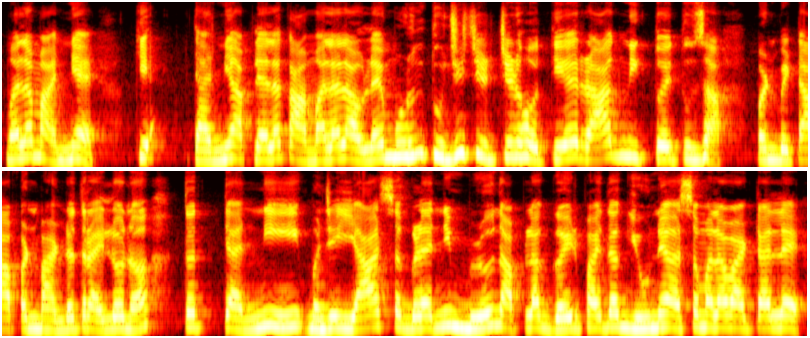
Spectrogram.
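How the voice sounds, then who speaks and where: A woman's voice: on the high side, steady tone, a little fast, few pauses, close to an everyday voice. A woman voicing a scheming middle-aged mother who pleads with her daughter and flares up at her. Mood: pleading. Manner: emotional, pleading.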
